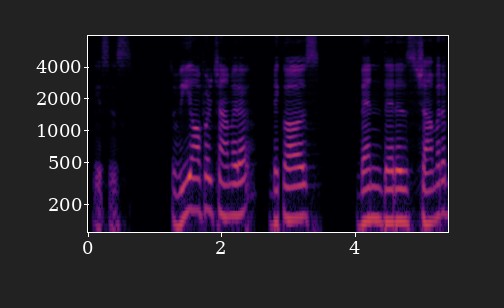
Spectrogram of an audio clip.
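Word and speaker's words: chamara: offered is the chamar this Cham if you see it is written in English it seems like camera but the correct way of pronouncing is chamar so chamar is made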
